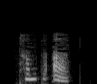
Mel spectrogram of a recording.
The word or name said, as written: pump up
